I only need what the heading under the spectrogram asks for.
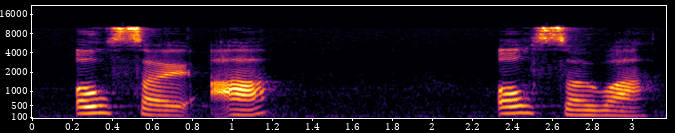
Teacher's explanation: This is linking type 2. Vowel plus w plus vowel.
